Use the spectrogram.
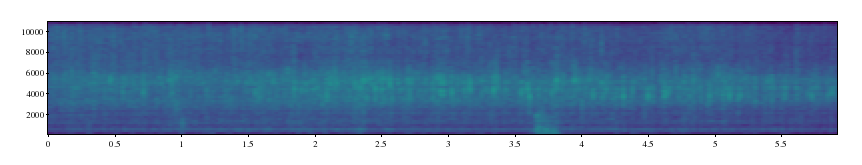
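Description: Ingredients for a village-style chicken curry roast in a hot pan with a loud, continuous sizzle. A stirring scrape cuts through midway, and no one speaks.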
